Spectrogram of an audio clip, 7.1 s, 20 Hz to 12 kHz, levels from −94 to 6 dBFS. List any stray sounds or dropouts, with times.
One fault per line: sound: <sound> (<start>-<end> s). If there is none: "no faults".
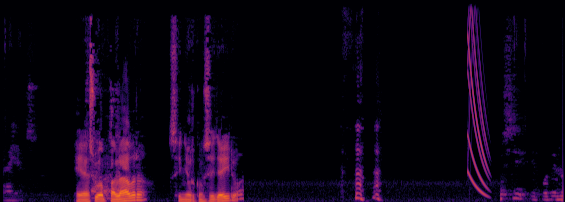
sound: laugh (4.2-4.8 s)
sound: chirp (5.8-6.1 s)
